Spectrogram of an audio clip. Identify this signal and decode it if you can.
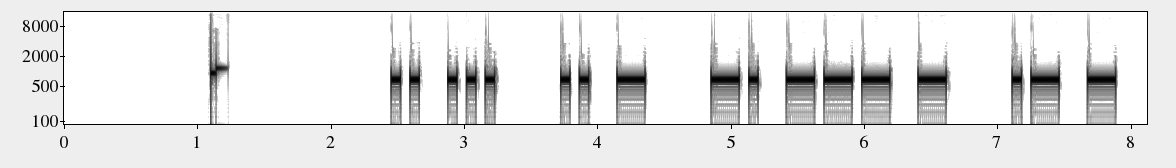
Morse code, heard as a keyed tone, about 17 wpm, 700 Hz. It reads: IS IT NOT AT
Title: Sentences from Top 1000 Words - Review Part 4 - 17wpm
